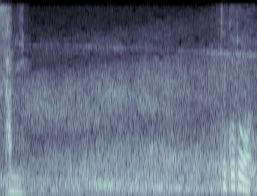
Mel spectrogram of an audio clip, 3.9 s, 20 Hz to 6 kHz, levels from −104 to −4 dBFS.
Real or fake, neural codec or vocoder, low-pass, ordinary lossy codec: real; none; 5.4 kHz; AAC, 32 kbps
